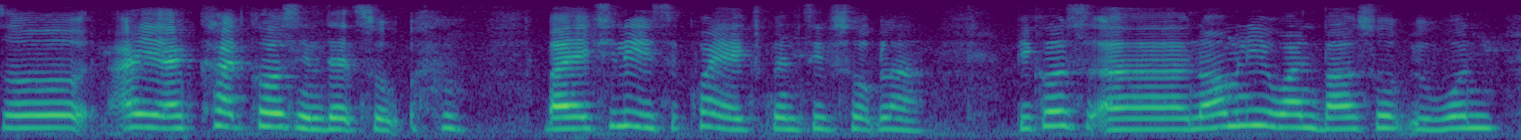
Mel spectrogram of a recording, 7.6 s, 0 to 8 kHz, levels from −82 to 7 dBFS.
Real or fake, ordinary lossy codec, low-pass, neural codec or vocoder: real; Opus, 64 kbps; 7.2 kHz; none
